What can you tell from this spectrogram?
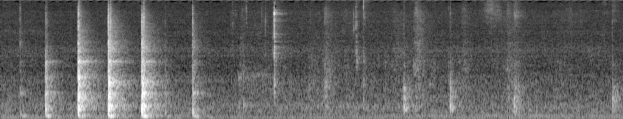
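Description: Metal teaspoon clicking against a plastic tub of barbecue sauce while it is stirred and tapped: five sharp clicks in the first two seconds, then a few fainter ticks.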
